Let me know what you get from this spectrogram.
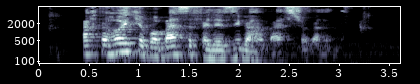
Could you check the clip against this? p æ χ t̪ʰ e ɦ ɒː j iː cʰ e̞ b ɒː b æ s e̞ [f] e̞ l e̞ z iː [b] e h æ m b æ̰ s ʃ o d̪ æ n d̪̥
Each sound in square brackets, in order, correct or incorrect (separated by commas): correct, correct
